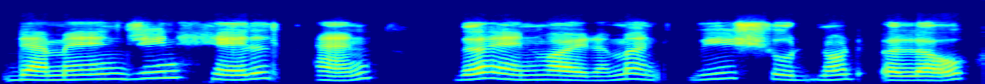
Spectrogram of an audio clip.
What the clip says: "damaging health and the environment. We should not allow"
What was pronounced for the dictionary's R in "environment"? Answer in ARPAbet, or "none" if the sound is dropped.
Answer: R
